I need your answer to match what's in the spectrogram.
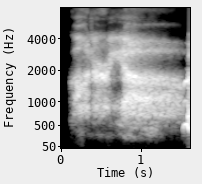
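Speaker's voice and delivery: long drawn-out eerie whisper; whispered intrusive thought. Acted. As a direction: whisper it very slowly, like a haunting thought.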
